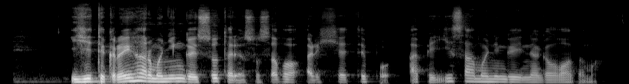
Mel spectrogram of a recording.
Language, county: Lithuanian, Kaunas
